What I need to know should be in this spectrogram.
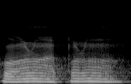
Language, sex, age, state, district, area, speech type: Odia, male, 60+, Odisha, Dhenkanal, rural, spontaneous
